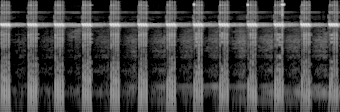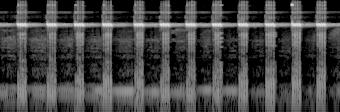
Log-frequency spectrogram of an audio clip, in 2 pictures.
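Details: Cricket calling loud and clear, recorded as a tutor sound for caged songbirds: sharp, high, ringing chirps repeated steadily about three times a second, each a short pulsed burst, with a faint low hum underneath.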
